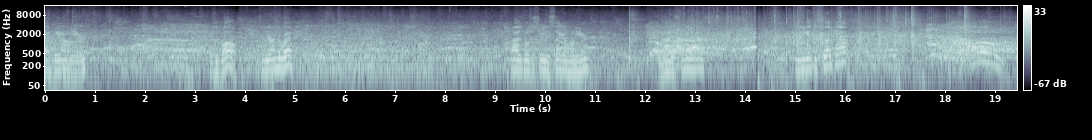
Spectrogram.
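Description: A crowd murmurs and chatters outdoors in a large stadium.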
